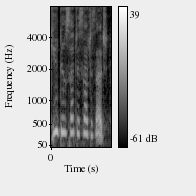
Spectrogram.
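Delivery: high whiny mocking voice; whiny ex impression. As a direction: mimic a whiny ex-husband. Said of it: "ex-husband would be like".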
